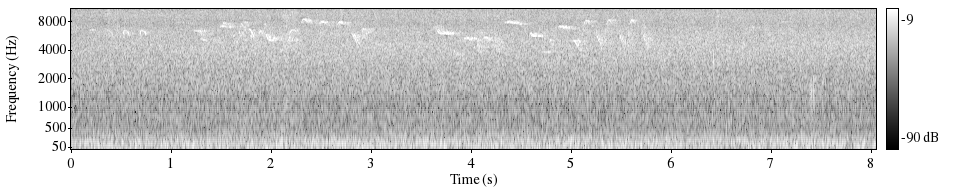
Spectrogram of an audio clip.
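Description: Small birds chirping and twittering in quick high notes over a steady hiss of outdoor ambience. The calls come through the first half or so, and a single click is heard near the end.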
